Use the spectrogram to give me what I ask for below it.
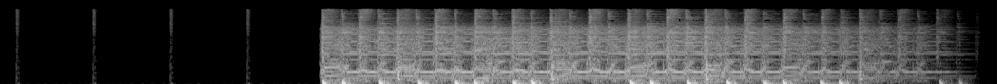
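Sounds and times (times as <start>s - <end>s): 
e scratch flag record scratching: 3.2s - 9.6s.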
